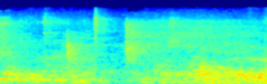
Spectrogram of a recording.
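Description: Indistinct talking in a classroom, with a few short sharp taps of chalk on a blackboard in the first second.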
